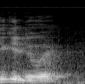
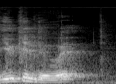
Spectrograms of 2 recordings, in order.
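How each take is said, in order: First: It is said in the speaker's normal accent. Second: It is said in a put-on Mexican accent. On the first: "He just said" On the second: "not in my Mexican voice"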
